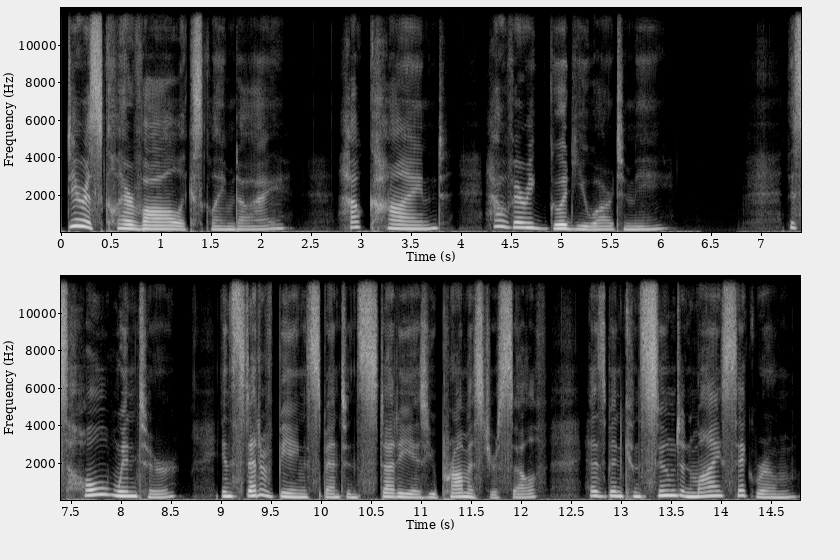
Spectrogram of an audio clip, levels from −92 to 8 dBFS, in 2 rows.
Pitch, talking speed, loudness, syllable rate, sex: 205 Hz, 135 wpm, -19 LUFS, 4.2 syllables/s, female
